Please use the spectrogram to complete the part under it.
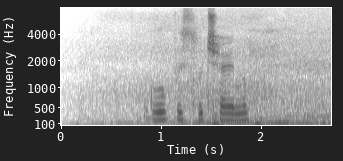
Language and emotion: Russian, neutral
